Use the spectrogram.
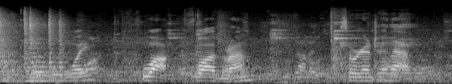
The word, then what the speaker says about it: foie gras: Who ordered foie gras?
